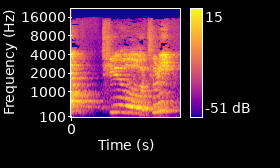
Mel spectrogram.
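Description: Speech only: a man's voice calling out in drawn-out syllables.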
